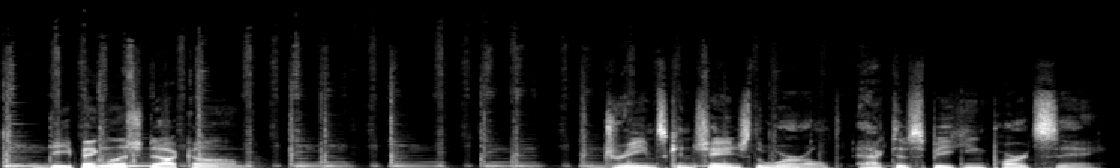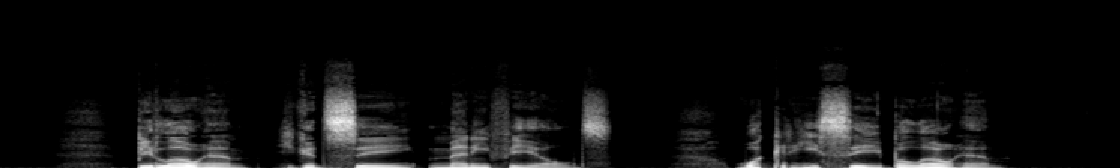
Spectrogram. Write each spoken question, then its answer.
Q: What could he see below him?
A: He could see many fields below him.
